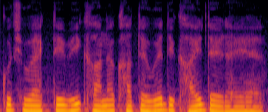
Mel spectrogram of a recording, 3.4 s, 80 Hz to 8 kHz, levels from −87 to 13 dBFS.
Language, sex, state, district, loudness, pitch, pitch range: Hindi, male, Jharkhand, Ranchi, -13 LUFS, 135 Hz, 125-140 Hz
